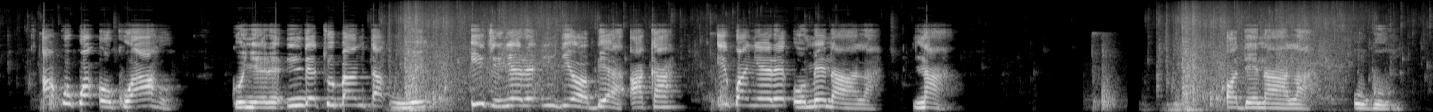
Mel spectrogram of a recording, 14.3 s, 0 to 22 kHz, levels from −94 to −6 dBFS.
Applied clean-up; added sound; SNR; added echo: none; Slam / Wood + Bathtub (filling or washing) / Splash, splatter; 15 dB; none.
